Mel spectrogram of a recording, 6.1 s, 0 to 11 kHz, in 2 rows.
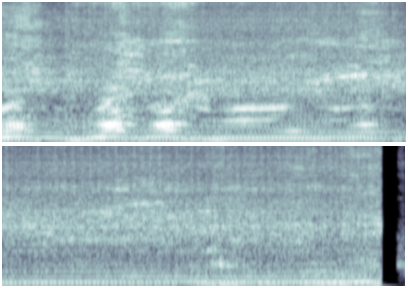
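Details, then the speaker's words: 1997 Polaris Indy 440 Touring two-stroke snowmobile, started after sitting a couple months, fires then hunts and stumbles, unable to hold steady revs; it likes running with the choke half on. "we are going to go through the carbs because she likes to run with the choke half on"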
